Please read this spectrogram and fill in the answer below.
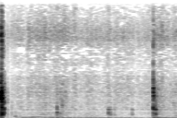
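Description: Kitchen knife cutting through a slab of dark chocolate compound on a plate: a sharp snap at the start and another near the end as the blade breaks through, with small crackles and ticks between.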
